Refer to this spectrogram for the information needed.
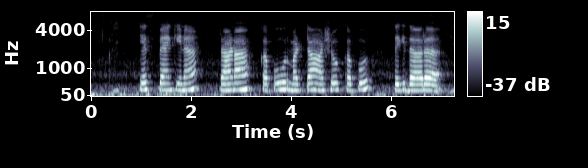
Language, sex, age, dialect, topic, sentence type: Kannada, female, 36-40, Central, banking, statement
